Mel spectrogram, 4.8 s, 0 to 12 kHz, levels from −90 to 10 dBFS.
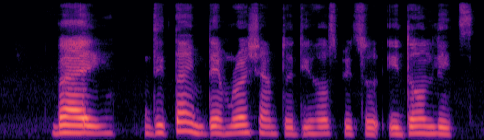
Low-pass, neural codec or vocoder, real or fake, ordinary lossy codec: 10.8 kHz; vocoder, 44.1 kHz, 128 mel bands, Pupu-Vocoder; fake; none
